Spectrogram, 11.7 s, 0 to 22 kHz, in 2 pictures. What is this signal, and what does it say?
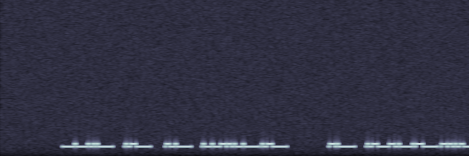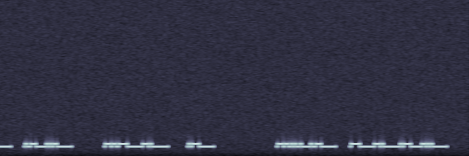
TTY/TDD text telephone tones (45.45 baud Baudot), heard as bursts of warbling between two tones, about 400 Hz shift, 1600 Hz centre. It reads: JACK KAHANE WAS THE FATHER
